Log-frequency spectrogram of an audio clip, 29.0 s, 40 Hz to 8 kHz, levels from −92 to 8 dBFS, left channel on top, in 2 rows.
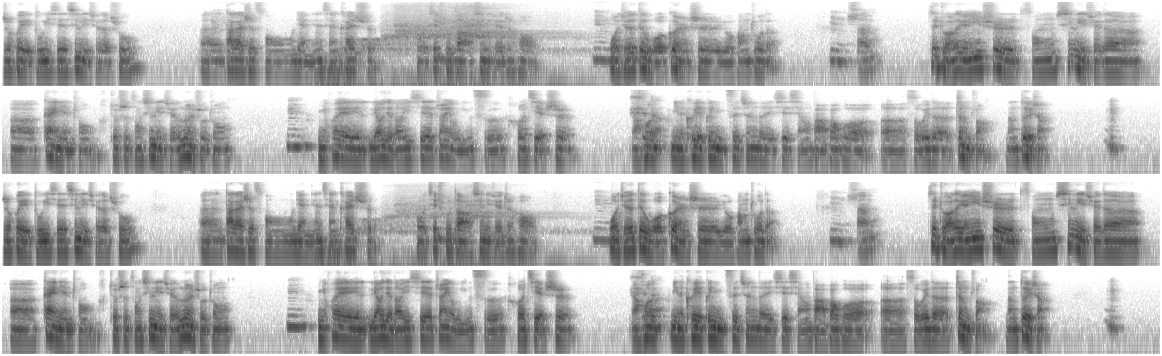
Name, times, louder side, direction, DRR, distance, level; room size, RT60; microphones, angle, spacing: voice 1, 0.0-1.7 2.5-4.7 5.2-6.7 7.6-9.7 10.7-10.9 11.6-14.2 14.6-17.3 18.4-21.6 22.3-27.6, right 4 dB, 65° right, 0.4 m, -28 dB
voice 2, 2.6-2.9 5.4-5.7 7.4-7.7 10.3-11.0 18.0-18.4 22.3-22.8 28.2-28.4, right 1 dB, 10° left, 1.1 m, -38 dB
sound 1, 3.8-8.2, left 2 dB, 45° left, 0.6 m, -45 dB
2.9 x 2.2 x 3.9 m
head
